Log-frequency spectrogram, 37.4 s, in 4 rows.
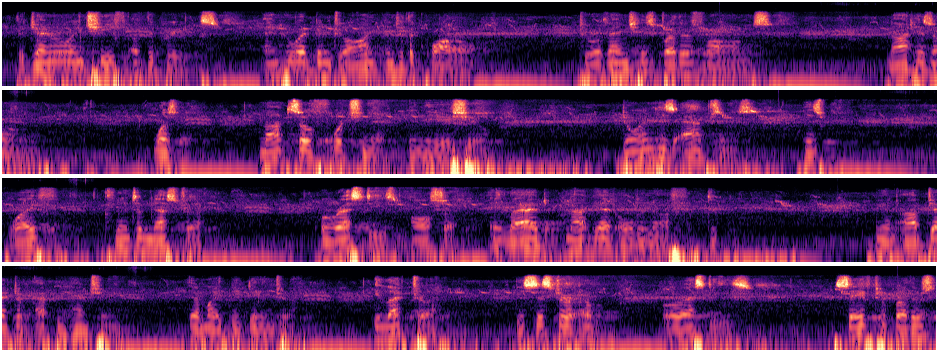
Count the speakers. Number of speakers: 1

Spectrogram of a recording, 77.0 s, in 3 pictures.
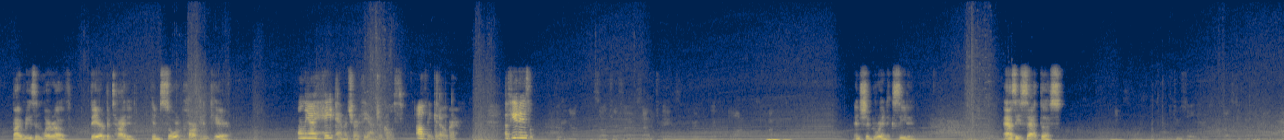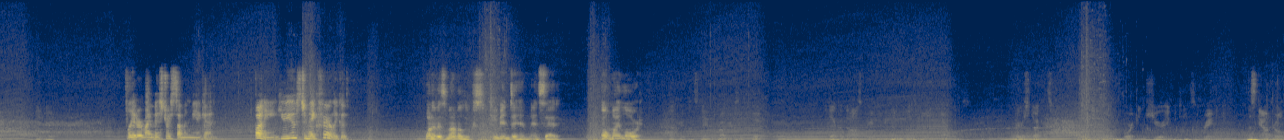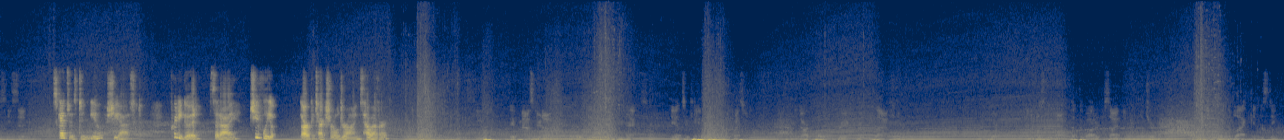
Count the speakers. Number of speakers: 3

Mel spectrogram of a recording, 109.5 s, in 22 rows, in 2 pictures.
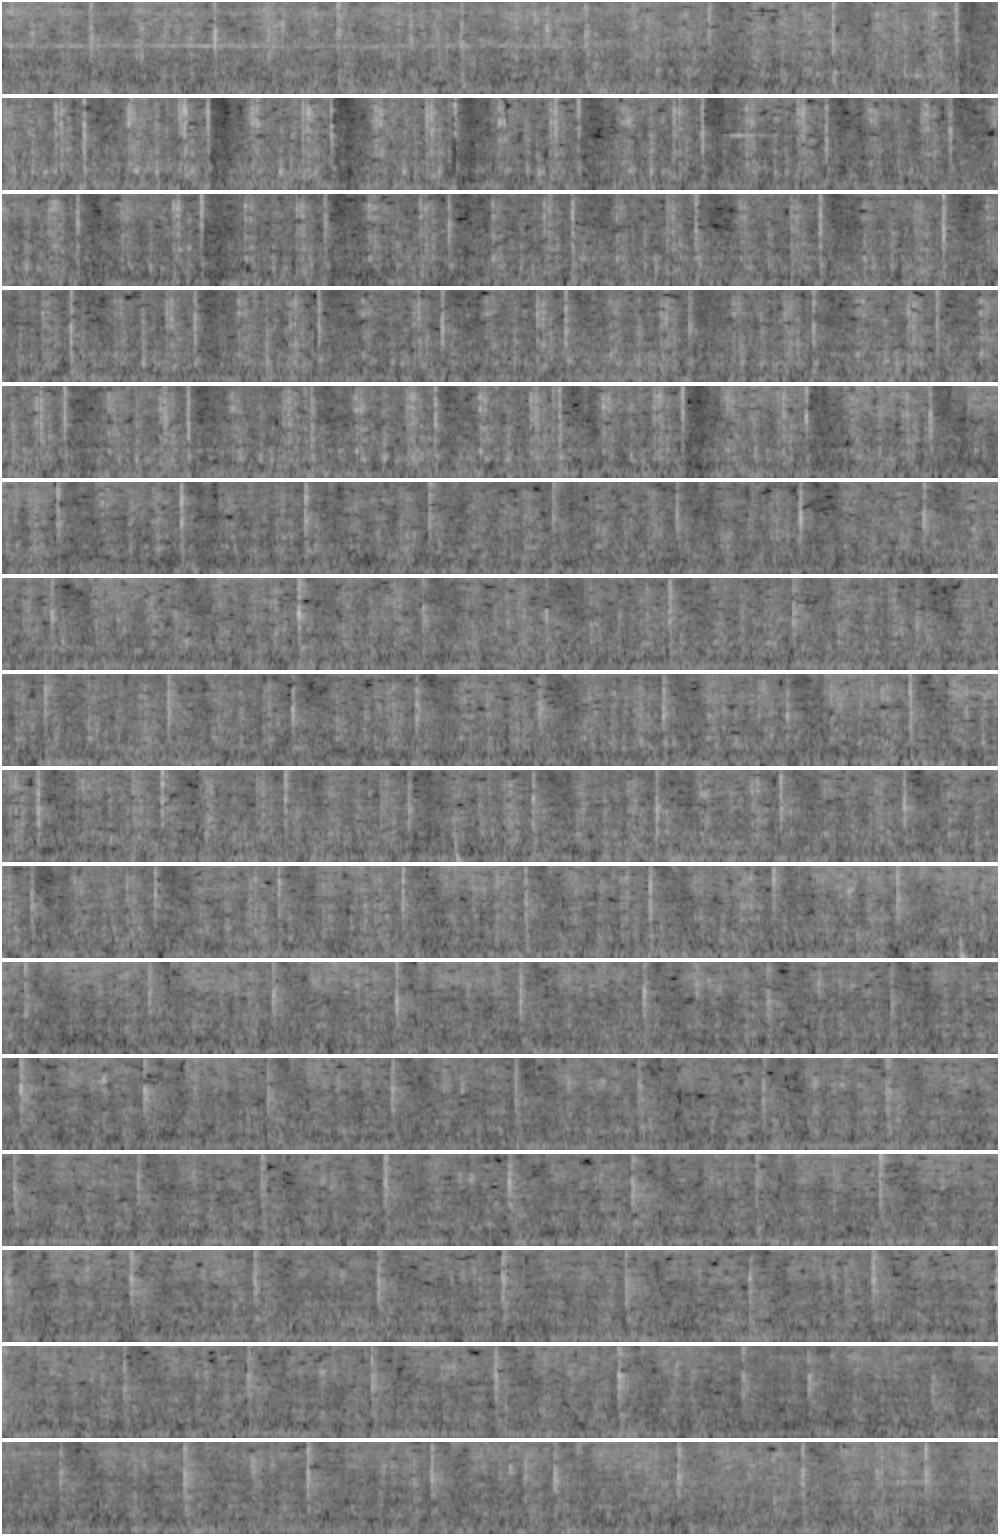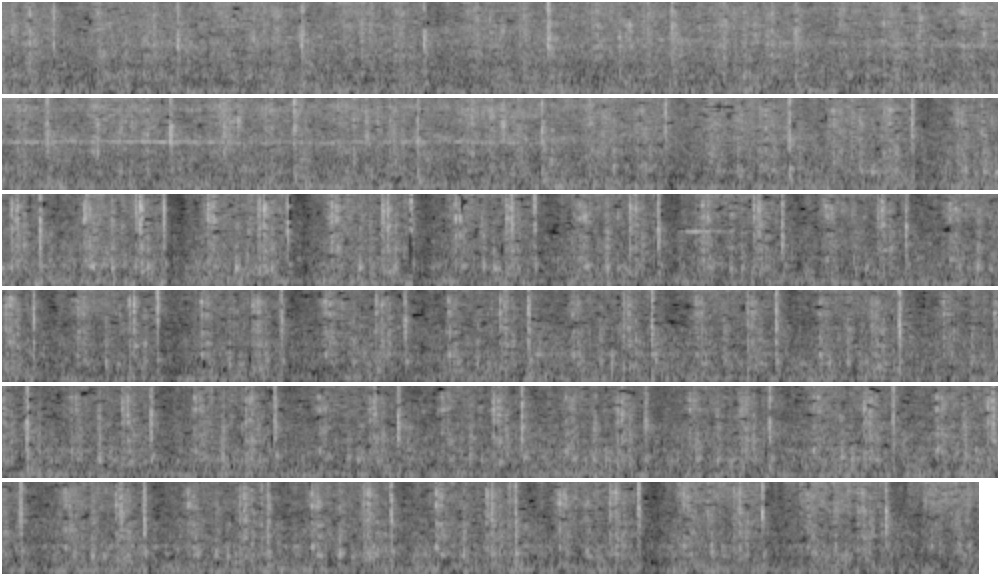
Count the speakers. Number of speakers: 0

